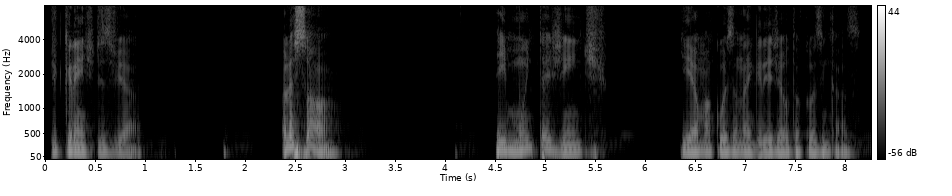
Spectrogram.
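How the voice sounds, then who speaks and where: Here the same kind of church sermon comes from a middle-aged Brazilian pastor with a medium-pitched, dark voice, vocal fry, and frequent pauses at a normal speed. He speaks with a Brazilian Portuguese accent, cracking jokes and imitating the voices of characters he quotes.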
